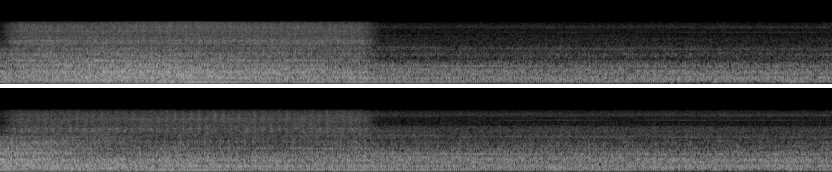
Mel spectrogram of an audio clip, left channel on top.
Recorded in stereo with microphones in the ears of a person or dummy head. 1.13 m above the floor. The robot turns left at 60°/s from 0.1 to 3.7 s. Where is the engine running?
165° right; by 8.3 s 20° right.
